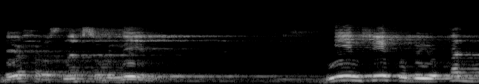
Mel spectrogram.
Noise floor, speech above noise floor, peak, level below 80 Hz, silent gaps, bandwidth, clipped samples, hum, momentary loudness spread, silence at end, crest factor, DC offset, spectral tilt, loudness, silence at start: -54 dBFS; 31 dB; -8 dBFS; -76 dBFS; none; 6.4 kHz; under 0.1%; none; 17 LU; 0 s; 16 dB; under 0.1%; -6 dB/octave; -23 LUFS; 0 s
